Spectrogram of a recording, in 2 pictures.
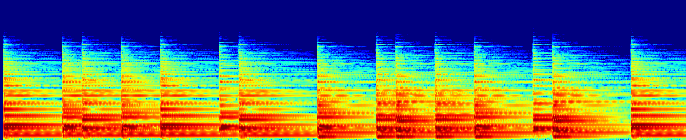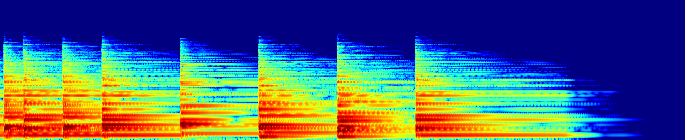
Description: только аккомпанемент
